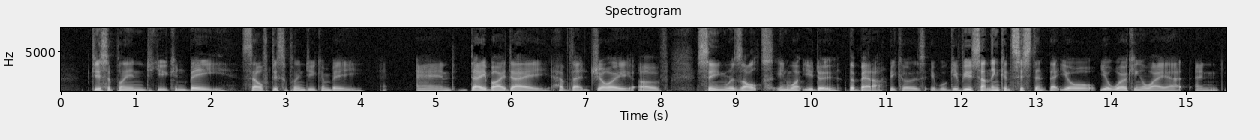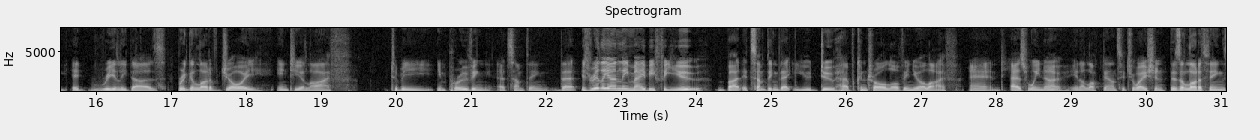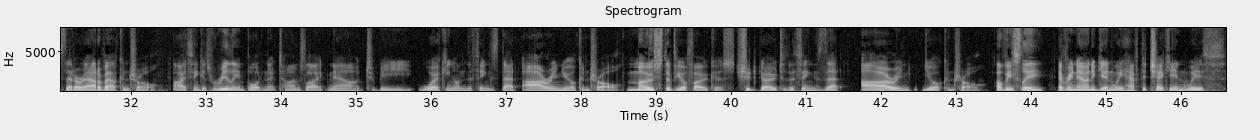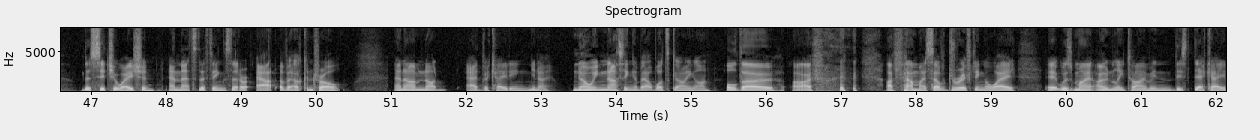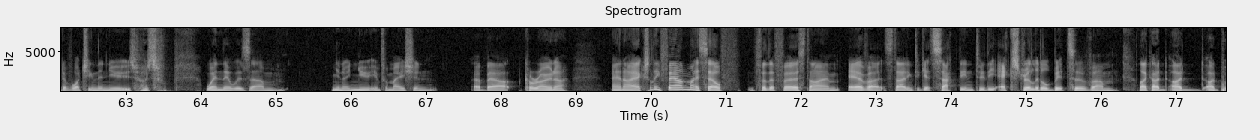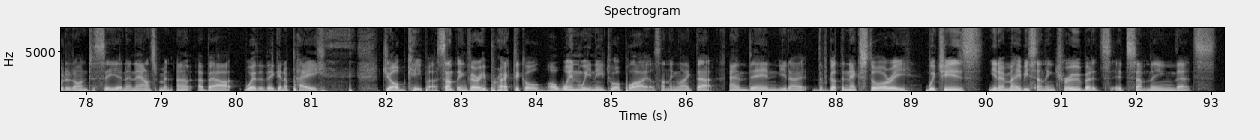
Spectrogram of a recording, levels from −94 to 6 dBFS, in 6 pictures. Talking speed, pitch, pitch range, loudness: 170 wpm, 105 Hz, 100-115 Hz, -25 LUFS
